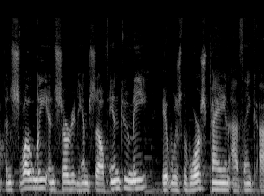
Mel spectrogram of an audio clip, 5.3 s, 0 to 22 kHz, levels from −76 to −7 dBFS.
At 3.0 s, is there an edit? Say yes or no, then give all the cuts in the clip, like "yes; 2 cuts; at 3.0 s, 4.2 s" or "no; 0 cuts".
yes; 1 cut; at 3.0 s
